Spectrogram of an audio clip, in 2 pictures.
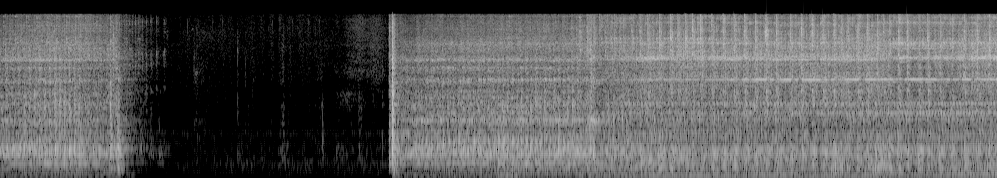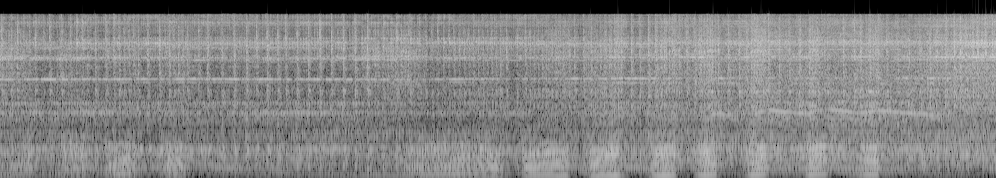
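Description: Polaris Indy Lite snowmobile's two-stroke engine catching suddenly about four seconds in and running steadily, then revved in a quick series of throttle blips near the end. The owner judges that something is still not right with how it runs, in a series about a bogging, sluggish engine.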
